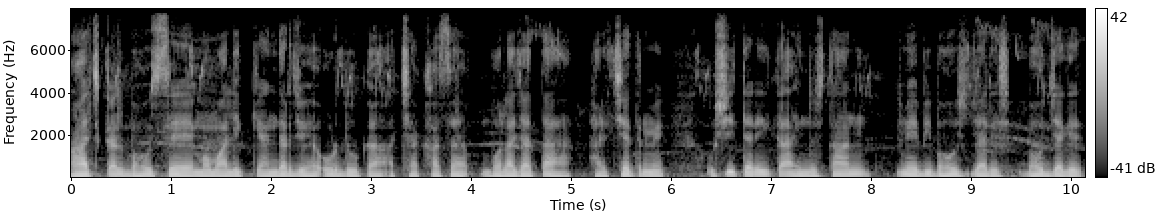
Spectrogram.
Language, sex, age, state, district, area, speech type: Urdu, male, 18-30, Bihar, Khagaria, rural, spontaneous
